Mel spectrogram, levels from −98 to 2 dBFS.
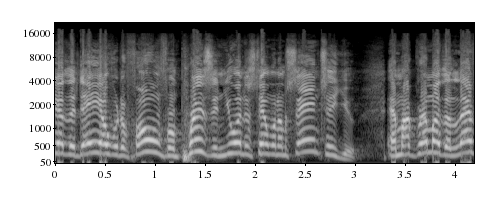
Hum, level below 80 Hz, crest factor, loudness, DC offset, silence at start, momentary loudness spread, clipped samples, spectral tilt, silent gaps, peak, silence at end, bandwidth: none; -58 dBFS; 12 dB; -23 LUFS; under 0.1%; 0 s; 7 LU; under 0.1%; -2 dB/octave; none; -12 dBFS; 0 s; 18 kHz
